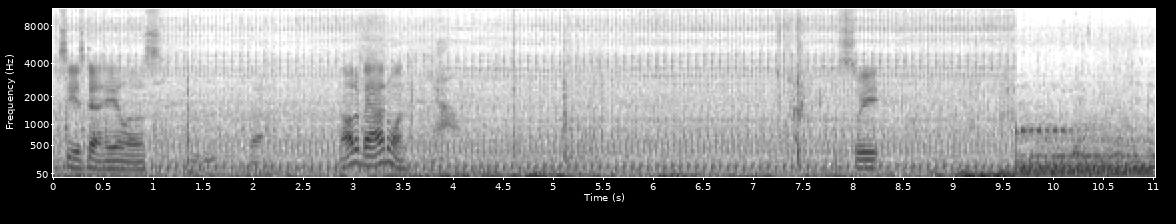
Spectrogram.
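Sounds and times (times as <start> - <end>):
outboard motor running: 0.0 - 11.0.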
